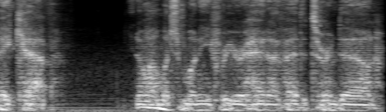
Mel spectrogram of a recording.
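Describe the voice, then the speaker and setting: A man does a put-on character voice at medium pitch and a moderate pace, with clear background noise behind him. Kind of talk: audio drama performance.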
